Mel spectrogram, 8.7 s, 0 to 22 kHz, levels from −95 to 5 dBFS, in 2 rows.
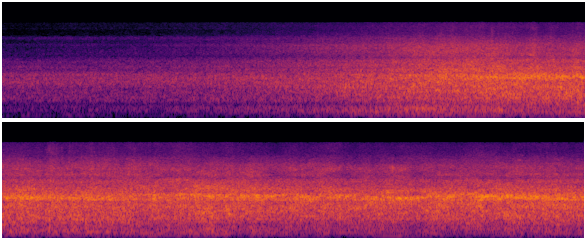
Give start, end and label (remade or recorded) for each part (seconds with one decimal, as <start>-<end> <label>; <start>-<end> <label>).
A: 0.0-5.4 recorded; 5.4-8.2 remade; 8.2-8.7 recorded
